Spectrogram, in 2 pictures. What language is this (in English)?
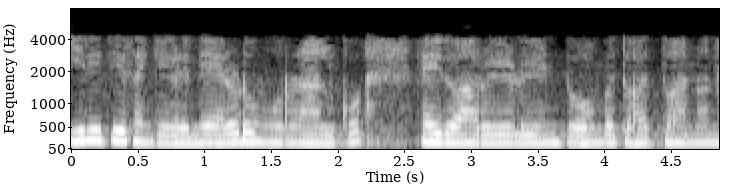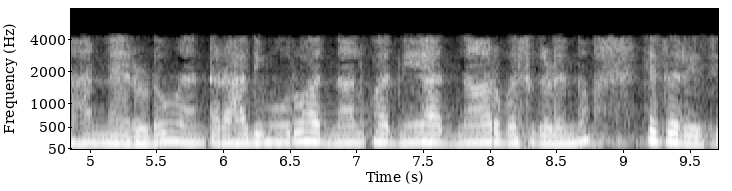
Kannada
